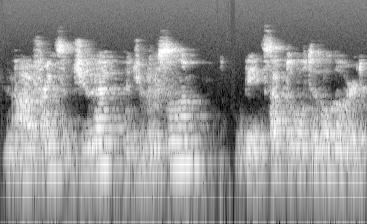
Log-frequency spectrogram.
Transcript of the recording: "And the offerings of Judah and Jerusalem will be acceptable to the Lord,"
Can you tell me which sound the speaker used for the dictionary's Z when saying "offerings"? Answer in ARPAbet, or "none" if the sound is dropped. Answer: Z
